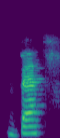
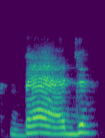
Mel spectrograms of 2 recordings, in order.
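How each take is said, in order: First: The word ends in a voiceless t sound. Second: The word ends in a voiced d sound. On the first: "German speakers say bet" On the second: "written with a d sound"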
